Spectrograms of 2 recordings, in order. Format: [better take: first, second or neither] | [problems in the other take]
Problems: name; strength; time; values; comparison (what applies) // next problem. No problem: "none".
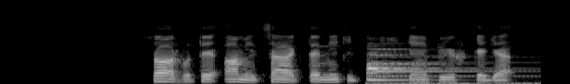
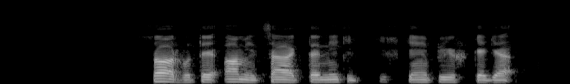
second | background sound (Gong); as loud as the speech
